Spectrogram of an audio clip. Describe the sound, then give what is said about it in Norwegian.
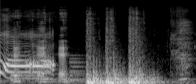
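A brief voice gives way to three heavy, dull knocks on a door in quick, even succession, followed by a faint trailing sound. “Ja, la meg gå og lukke opp døra.”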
